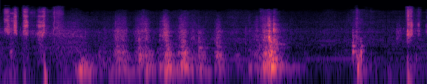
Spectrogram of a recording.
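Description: Irregular rubbing, scraping and knocks of hands-on handling around a plastic sump basin, with a louder knock about two-thirds of the way through and another near the end.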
